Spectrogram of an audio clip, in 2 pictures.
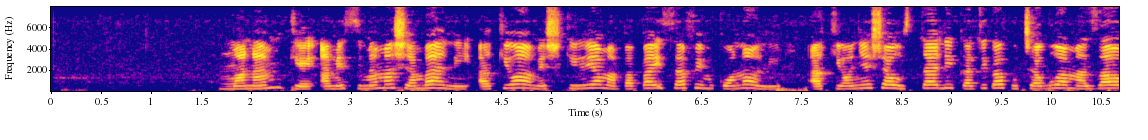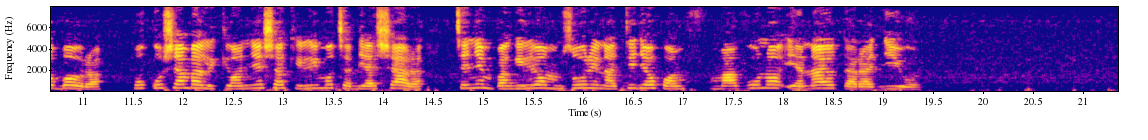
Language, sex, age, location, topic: Swahili, male, 25-35, Dar es Salaam, agriculture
